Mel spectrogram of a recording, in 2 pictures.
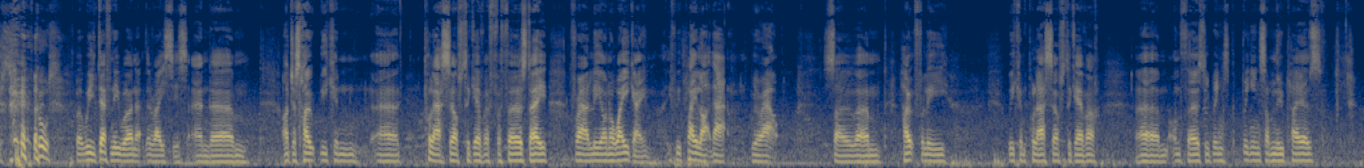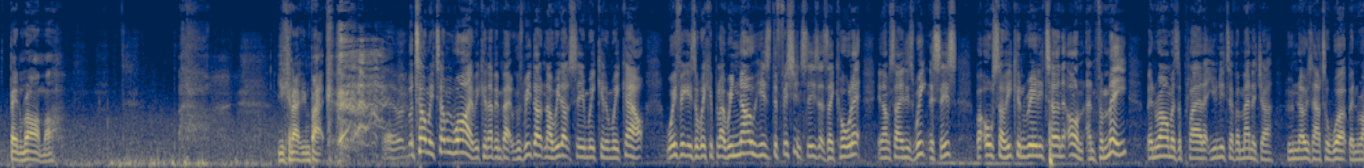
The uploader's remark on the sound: Post Match Podcast from The Stands and Pub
